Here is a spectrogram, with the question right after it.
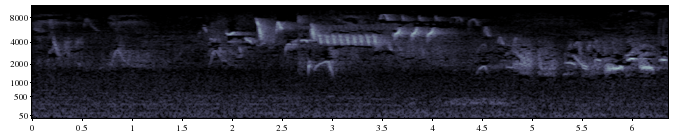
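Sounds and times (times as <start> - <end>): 
bird: 0.0 - 6.3.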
